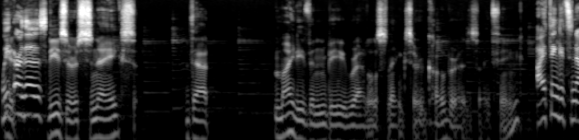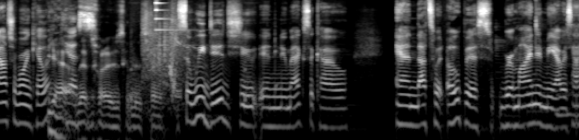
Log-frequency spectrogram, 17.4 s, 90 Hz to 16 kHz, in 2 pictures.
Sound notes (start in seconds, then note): 11.0 bell dinging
